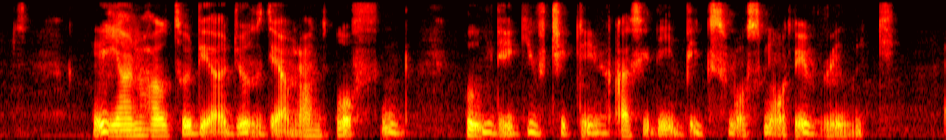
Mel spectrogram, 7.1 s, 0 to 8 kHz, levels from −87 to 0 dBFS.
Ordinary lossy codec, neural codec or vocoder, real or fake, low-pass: Opus, 64 kbps; autoencoder, 22.05 kHz, a latent of 192 numbers a frame, VITS, trained on one speaker; fake; 7.2 kHz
